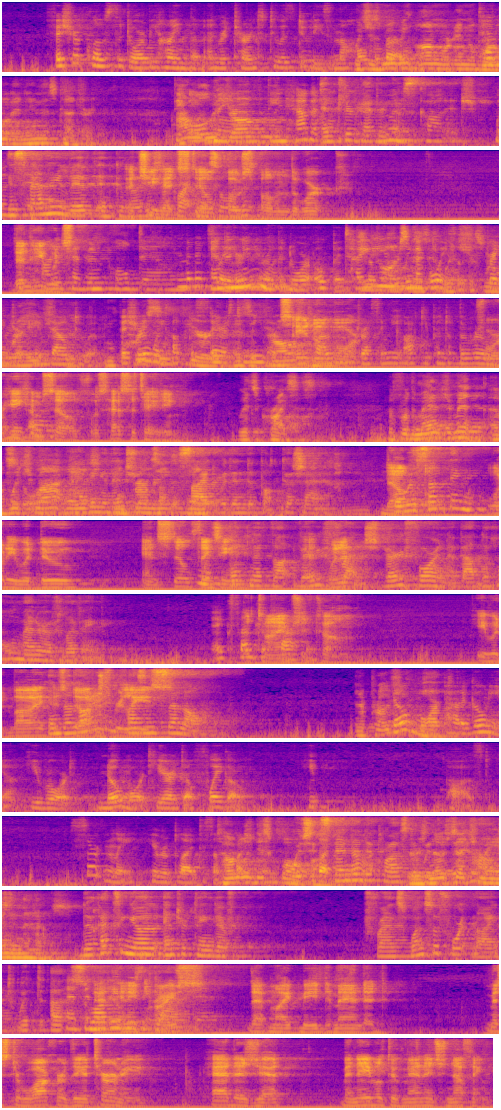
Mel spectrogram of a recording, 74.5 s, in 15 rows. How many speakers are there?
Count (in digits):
5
